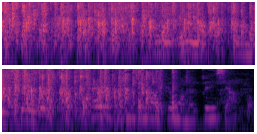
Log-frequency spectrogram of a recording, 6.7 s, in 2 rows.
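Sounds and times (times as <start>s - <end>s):
audience clapping: 0.0s - 6.0s
speech: 6.2s - 6.7s.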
